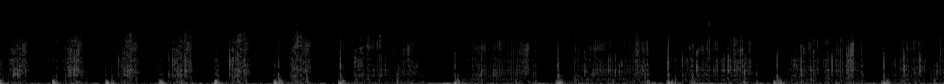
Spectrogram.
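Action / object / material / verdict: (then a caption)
tap / leather-covered journal / leather / none. A closed brown leather journal with an embossed cover is held upright while its cover is tapped and scratched with fingernails. Irregular soft, dull taps punctuate a steady crunchy, papery scratching texture throughout. Each tap dies away almost at once, leaving the scratching to carry on underneath.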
